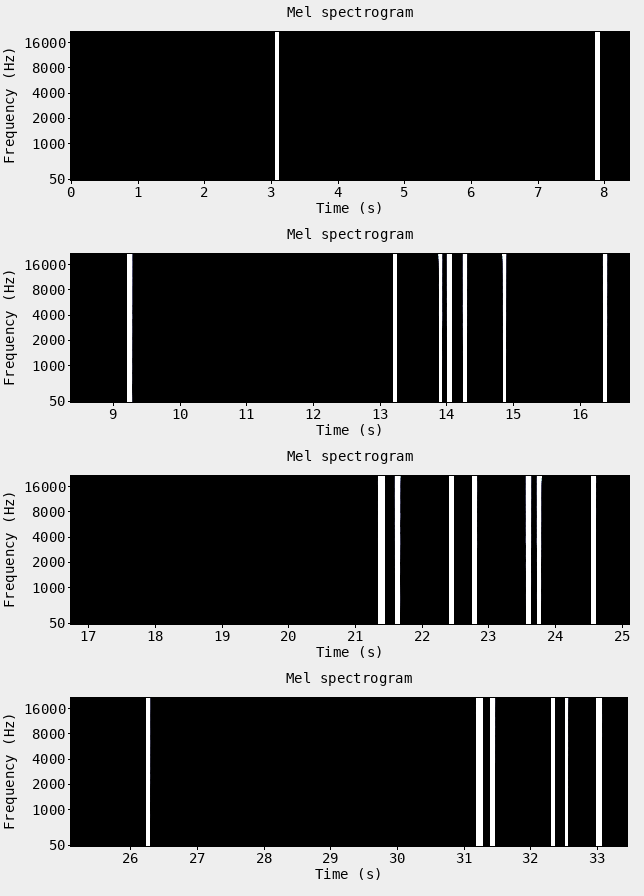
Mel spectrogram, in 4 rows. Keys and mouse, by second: 1.7 click, 2.3 BackSpace, 2.9 middle click, 4.1-7.7 drag, 8.4 click, 9.2 ctrl+shift+click, 10.5 click, 11.9-13.0 drag, 13.8 middle click, 14.6 ctrl+shift+click, 16.1 middle click, 17.0-20.3 drag, 21.2 middle drag, 22.3-22.6 middle drag, 23.4 middle click, 24.3 middle click, 25.3 ctrl+shift+click, 26.1 middle click, 27.0-31.1 shift+drag, 32.3 middle click, 33.2 ctrl+shift+click.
